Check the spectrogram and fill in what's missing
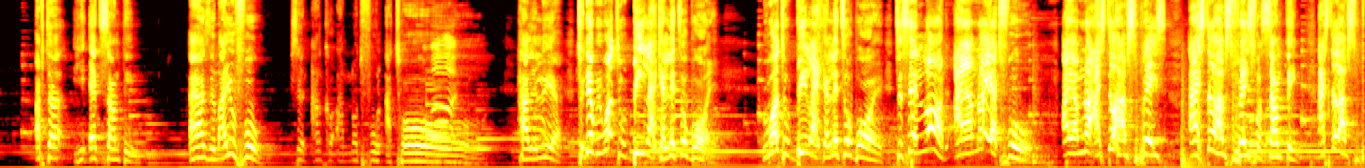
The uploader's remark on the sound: Preached at The Art Of Evangelism Conference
